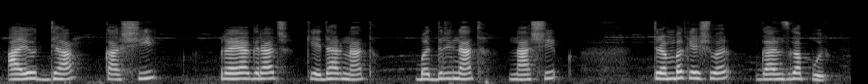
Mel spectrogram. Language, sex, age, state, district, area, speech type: Marathi, female, 18-30, Maharashtra, Nanded, rural, spontaneous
